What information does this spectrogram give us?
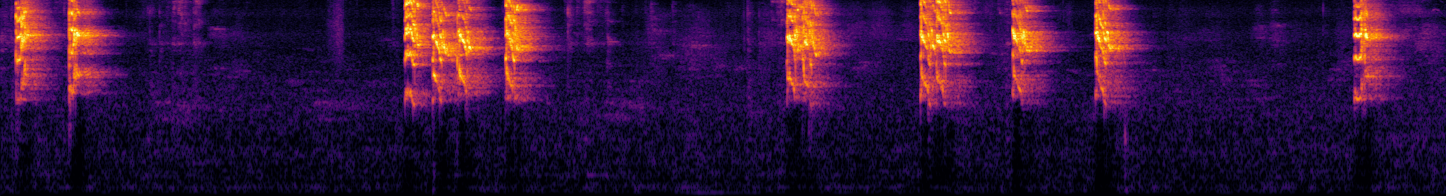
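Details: Breeding pair of lovebirds chirping shrilly, with a quick cluster of three or four calls followed by evenly spaced single high chirps about every second.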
